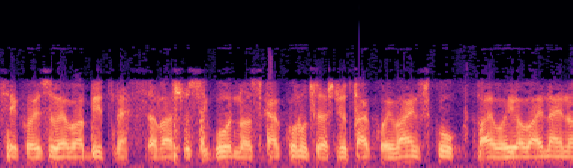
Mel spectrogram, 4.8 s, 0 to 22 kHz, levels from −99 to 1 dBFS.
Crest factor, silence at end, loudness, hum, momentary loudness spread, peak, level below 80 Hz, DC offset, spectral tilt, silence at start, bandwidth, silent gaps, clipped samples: 12 dB; 0 s; -13 LUFS; none; 4 LU; 0 dBFS; -48 dBFS; under 0.1%; -8 dB/octave; 0 s; 4.9 kHz; none; under 0.1%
